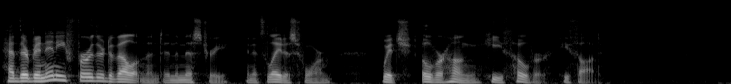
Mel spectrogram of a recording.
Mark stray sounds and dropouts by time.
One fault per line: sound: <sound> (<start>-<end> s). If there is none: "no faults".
no faults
